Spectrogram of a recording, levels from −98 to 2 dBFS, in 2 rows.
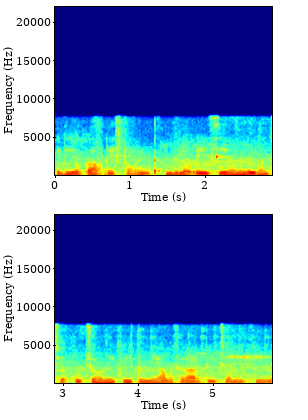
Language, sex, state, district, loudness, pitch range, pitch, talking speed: Telugu, female, Andhra Pradesh, Srikakulam, -17 LUFS, 180-200 Hz, 190 Hz, 115 wpm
